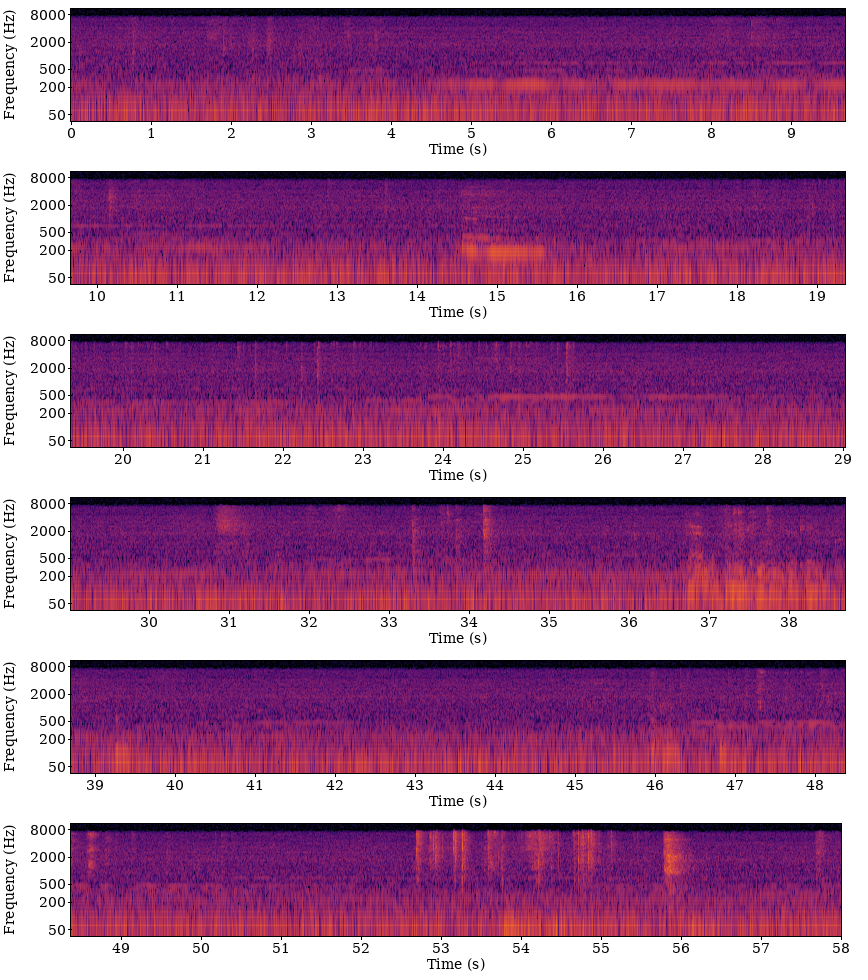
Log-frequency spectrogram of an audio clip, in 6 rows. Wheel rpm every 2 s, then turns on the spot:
0, 0, 0, 0, 0, 0, 0, 0, 0, 0, 0, 0, 0, 0, 0, 0, 0, 0, 0, 0, 0, 0, 0, 0, 0, 0, 0, 0, 0.
none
